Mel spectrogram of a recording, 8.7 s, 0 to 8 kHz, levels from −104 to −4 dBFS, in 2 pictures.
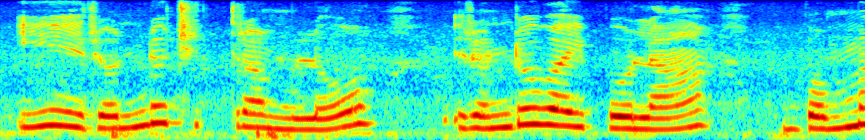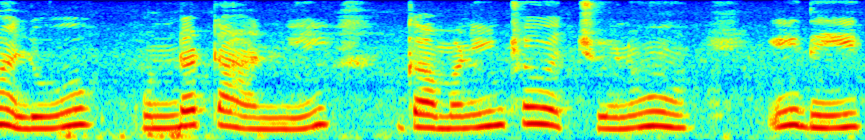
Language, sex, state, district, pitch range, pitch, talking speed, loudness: Telugu, female, Andhra Pradesh, Guntur, 260-320 Hz, 285 Hz, 70 wpm, -16 LUFS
